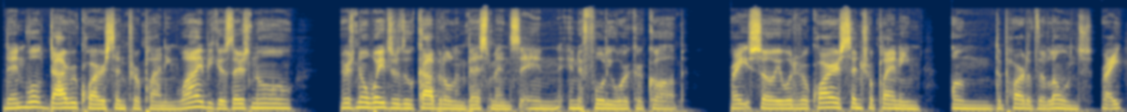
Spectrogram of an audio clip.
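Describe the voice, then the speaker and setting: A man's voice: fairly high pitch, normal speed. A man in his twenties who grew up in Cuba, talking casually and animatedly, often laughing and restarting his sentences. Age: 20s. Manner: animated, laughs often, repeats words when starting sentences. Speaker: podcast guest. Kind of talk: casual conversation.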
